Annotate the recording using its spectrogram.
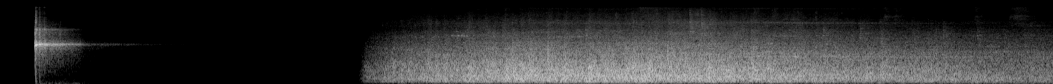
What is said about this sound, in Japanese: すみません。これは新宿へ行きますか？ 行きません。これは回送電車です。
